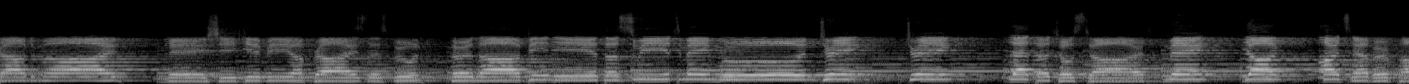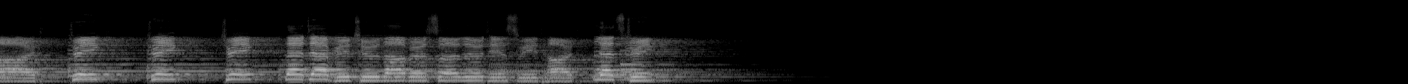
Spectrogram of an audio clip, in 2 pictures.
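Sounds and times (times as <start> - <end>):
male TTBB choir singing a drinking song with first bass predominant: 0.0 - 21.3.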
